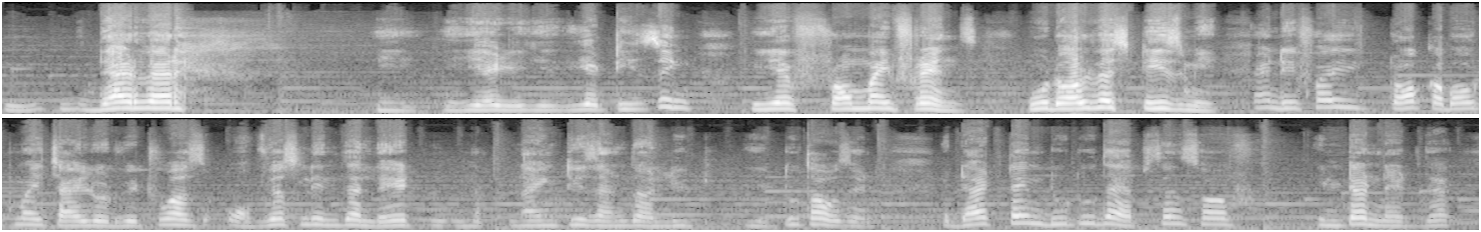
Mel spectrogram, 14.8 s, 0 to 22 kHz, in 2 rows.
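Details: 31-year-old man who has stuttered since starting to speak at age two; persistent stuttering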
